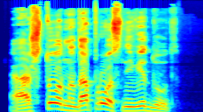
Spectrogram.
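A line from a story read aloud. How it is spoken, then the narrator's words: Loud question over noise. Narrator (Russian): спросил Морозов громко, перекрывало здоровый бодрый пердеж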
